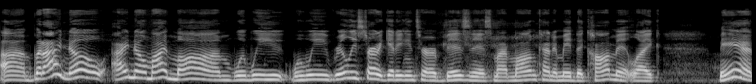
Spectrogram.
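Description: A woman speaks in a fairly high voice. Her pitch swings very widely. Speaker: podcast host and entrepreneur. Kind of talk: casual chat.

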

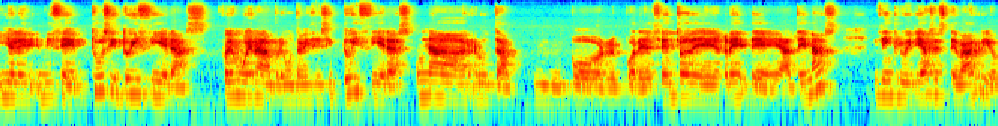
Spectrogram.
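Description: A woman of medium pitch talks at a fairly slow pace with ordinary pitch variation, and noticeable background noise can be heard. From Spain, Granada. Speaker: traveler. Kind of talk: casual chat. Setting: video call.

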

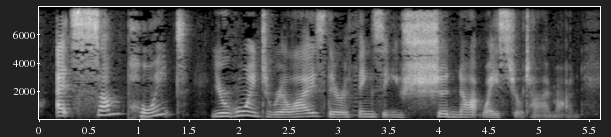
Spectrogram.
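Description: On a very clean recording with a silent background, a woman at medium pitch talks at a fairly slow pace with hardly any pauses. Her pitch swings very widely and her loudness rises and falls a great deal. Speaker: podcast host. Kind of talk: solo podcast monologue. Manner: pitch goes up and down; frequent fillers, um and uh.

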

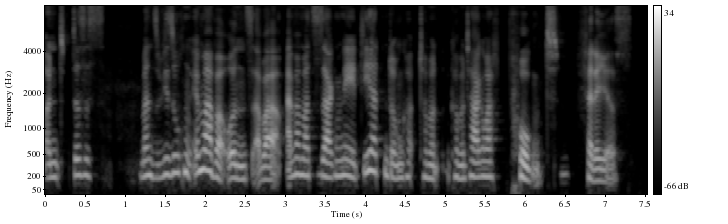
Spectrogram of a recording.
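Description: An unremarkable speaking voice moves at a moderate pace with ordinary pitch variation, its sound dry and close with no echo on a very clean recording with a silent background. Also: woman, medium pitch for a woman. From Berlin. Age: 20s. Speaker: podcast host, café owner, mother. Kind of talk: casual chat.

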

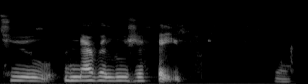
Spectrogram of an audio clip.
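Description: A woman speaks with a Philadelphia accent. Her pitch is medium. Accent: Philadelphia American English. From US, Philadelphia (South Philly). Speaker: financial advisor. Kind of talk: casual interview.

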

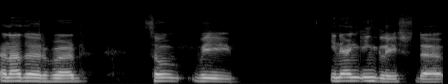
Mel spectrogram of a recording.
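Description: A man with a Hungarian accent and a fairly high pitch speaks in a flat monotone. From Hungary. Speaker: podcast host. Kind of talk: casual chat. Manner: relaxed, fluent, laughs often.

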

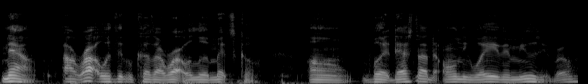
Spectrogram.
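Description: A man with an American accent and a normal speaking voice talks at a fairly quick pace, medium in pitch, with fairly even intonation. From US South, South Carolina (Nickeltown area). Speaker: podcast co-host, music reviewer. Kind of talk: casual chat.

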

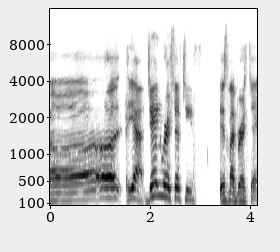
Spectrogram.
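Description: An animated man speaks at a high pitch with lively intonation. His tone is bright and sharp. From Portugal, raised in Canada. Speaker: podcast host and battle rapper. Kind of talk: casual chat.

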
